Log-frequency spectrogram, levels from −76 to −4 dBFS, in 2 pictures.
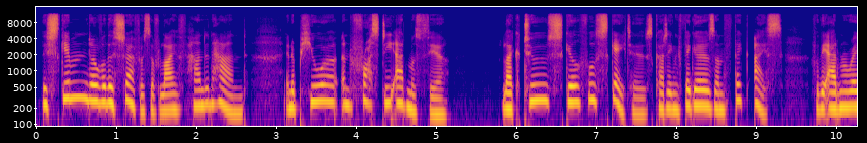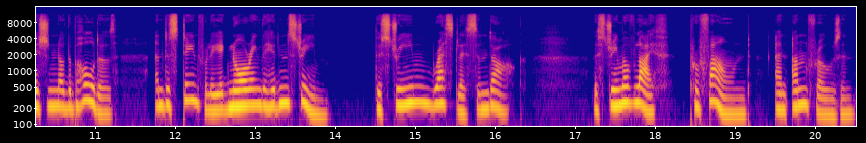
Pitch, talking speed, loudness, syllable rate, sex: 215 Hz, 140 wpm, -19 LUFS, 4.7 syllables/s, female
